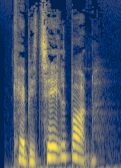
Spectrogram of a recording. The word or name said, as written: kapitælbånd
